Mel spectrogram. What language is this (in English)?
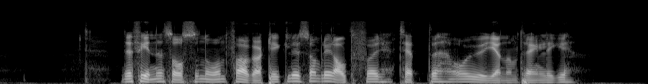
Norwegian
